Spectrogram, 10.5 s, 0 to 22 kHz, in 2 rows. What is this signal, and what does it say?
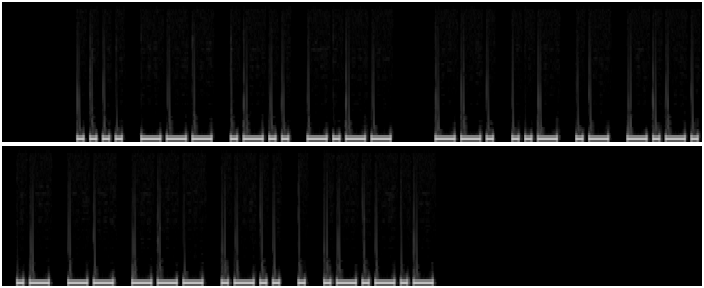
Morse code, heard as a keyed tone, about 25 wpm, 700 Hz. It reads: HOLY GUACAMOLE.
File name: practice / 25wpm / All-Age Appropriate Jokes - 25wpm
